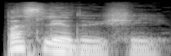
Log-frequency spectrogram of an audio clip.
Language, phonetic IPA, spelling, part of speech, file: Russian, [pɐs⁽ʲ⁾ˈlʲedʊjʉɕːɪj], последующий, adjective, Ru-последующий.ogg
- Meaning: following, subsequent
